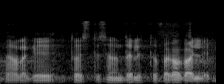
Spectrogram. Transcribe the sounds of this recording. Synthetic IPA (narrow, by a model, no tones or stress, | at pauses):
pe̞ɑ̰lḛkḭt̪ost̪eseont̪elʲːit̪ːˑubvæ̰ɡ̥ɑkɑlʲːḭ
